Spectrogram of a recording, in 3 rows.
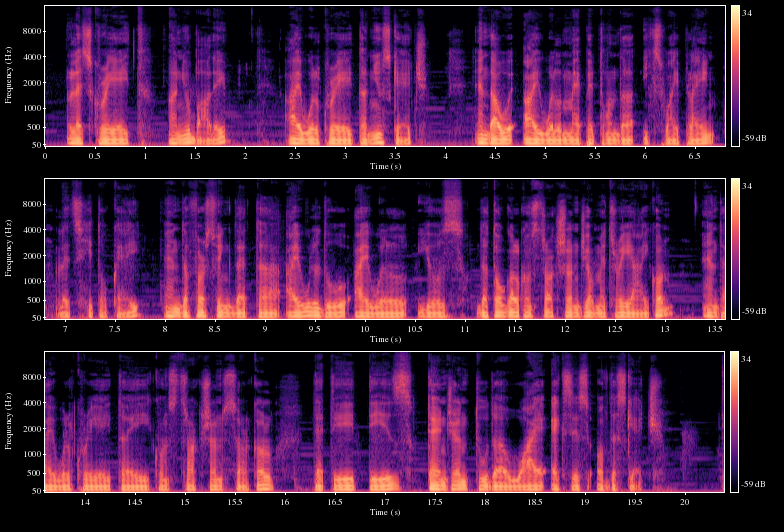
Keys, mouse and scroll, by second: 0.5 click, 2.7 click, 5.1 click, 6.8 click, 9.2 click, 14.3 click, 18.4 click.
